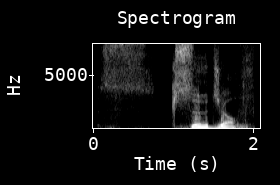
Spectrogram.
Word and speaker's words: Xerjoff: It's a collaboration between Duran Duran and S Sir Joff, we call it, which is spelt XERJOFF.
